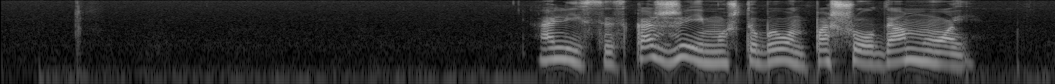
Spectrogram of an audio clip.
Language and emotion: Russian, angry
